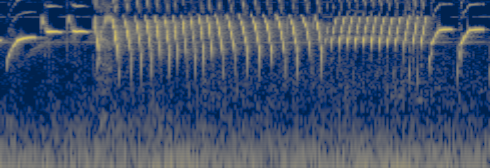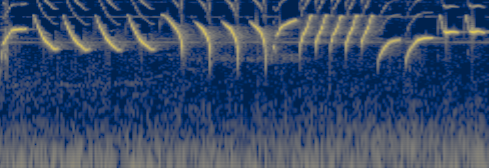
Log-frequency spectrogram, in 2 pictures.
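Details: Long canary song: fast even trills of repeated sweeps for several seconds, then slower, clear downward-curving whistles and short rolled phrases.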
